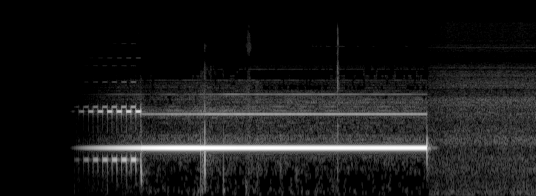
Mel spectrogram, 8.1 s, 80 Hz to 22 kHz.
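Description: NOAA Weather Radio receiver sounding the 1050 Hz warning alarm tone, the signal that a broadcast warning is about to be read: one steady high-pitched tone that swells in about a second in, with a short burst of rapid beeping under its start, holds for about five seconds and cuts off suddenly, leaving faint radio hiss.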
